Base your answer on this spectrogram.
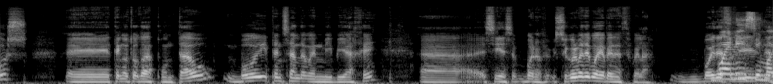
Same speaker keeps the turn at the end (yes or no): no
